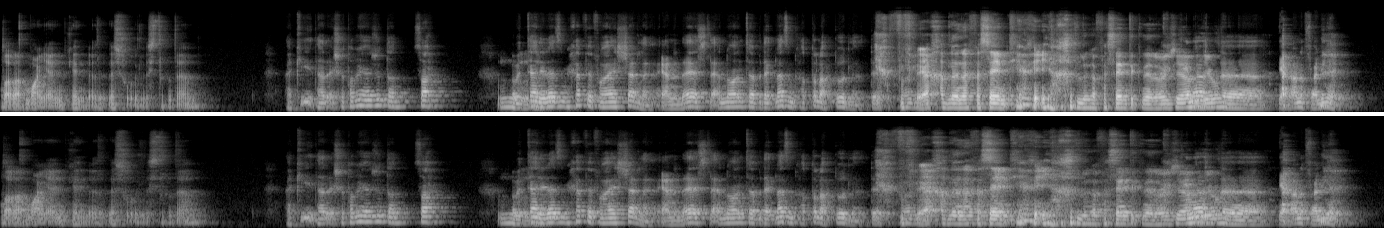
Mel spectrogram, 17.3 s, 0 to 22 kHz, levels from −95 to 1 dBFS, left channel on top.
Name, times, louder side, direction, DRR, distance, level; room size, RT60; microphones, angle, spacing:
voice 1, 0.0-2.4 6.2-6.8 10.9-15.3 16.5-16.7, left 5 dB, 90° left, 7 dB, 0.5 m, -27 dB
voice 2, 3.6-5.4 6.4-11.4 14.5-16.7, left 2 dB, 20° left, 7 dB, 0.5 m, -30 dB
6.4 x 3.3 x 5.0 m, 0.66 s
head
